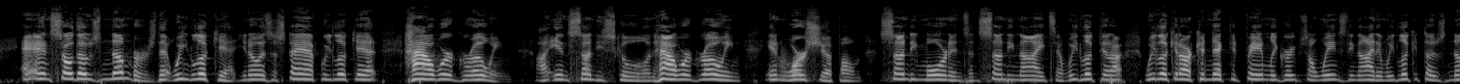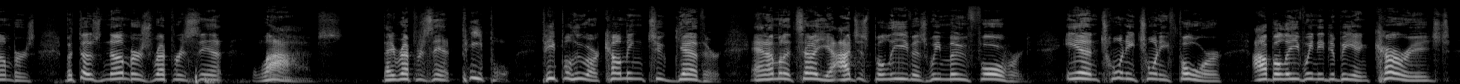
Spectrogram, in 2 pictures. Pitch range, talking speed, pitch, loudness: 200-245 Hz, 185 wpm, 225 Hz, -27 LUFS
